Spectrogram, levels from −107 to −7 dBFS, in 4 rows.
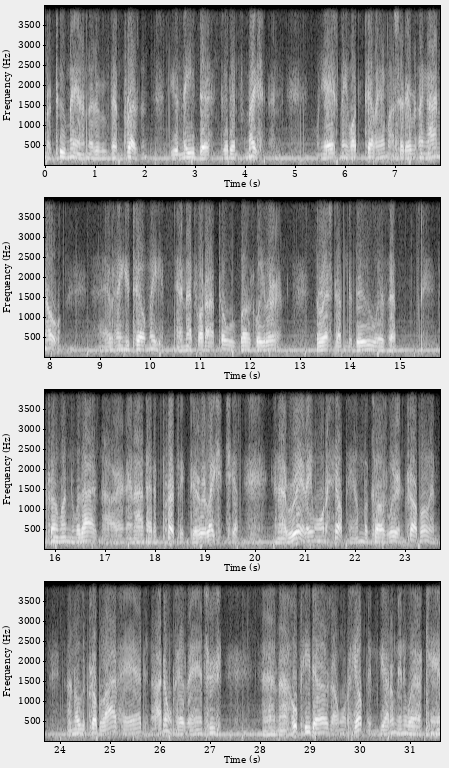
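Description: No faults are audible; the band stops at 4 kHz, consistent with a narrowband call path such as G.711 A-law.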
